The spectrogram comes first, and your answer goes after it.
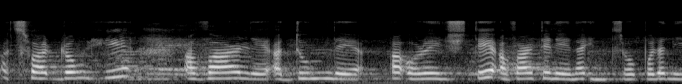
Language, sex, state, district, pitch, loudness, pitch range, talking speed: Mizo, female, Mizoram, Aizawl, 260 Hz, -17 LUFS, 245-280 Hz, 165 wpm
